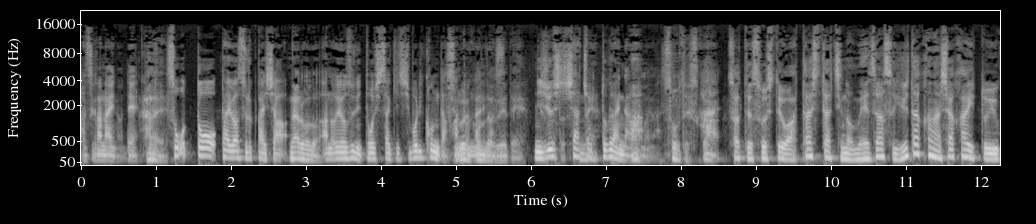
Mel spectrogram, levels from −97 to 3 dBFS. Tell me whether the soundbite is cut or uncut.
uncut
